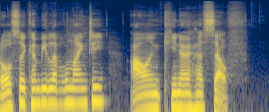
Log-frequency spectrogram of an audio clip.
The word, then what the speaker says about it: Arlecchino: Arlecchino herself. No, arlecchino. There we go. I'm pronouncing it right.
